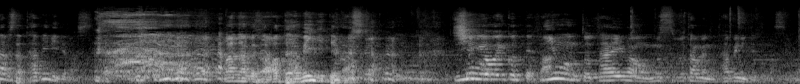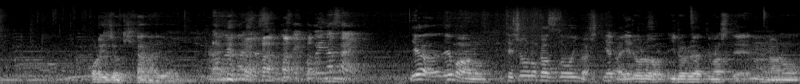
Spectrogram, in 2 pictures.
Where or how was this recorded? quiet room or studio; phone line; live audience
live audience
